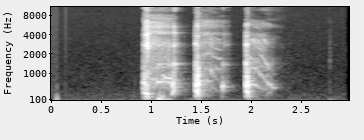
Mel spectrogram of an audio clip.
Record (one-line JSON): {"cough_length": "3.0 s", "cough_amplitude": 7713, "cough_signal_mean_std_ratio": 0.32, "survey_phase": "beta (2021-08-13 to 2022-03-07)", "age": "65+", "gender": "Female", "wearing_mask": "No", "symptom_none": true, "smoker_status": "Never smoked", "respiratory_condition_asthma": false, "respiratory_condition_other": false, "recruitment_source": "REACT", "submission_delay": "2 days", "covid_test_result": "Negative", "covid_test_method": "RT-qPCR", "influenza_a_test_result": "Negative", "influenza_b_test_result": "Negative"}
